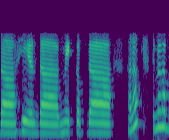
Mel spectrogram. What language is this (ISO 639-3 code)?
pan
